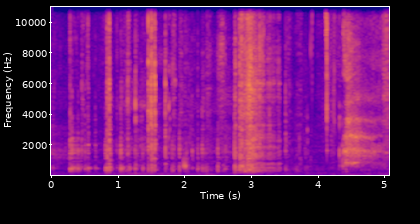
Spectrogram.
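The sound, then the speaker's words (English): A styrofoam cup is handled, giving off irregular squeaky scrapes and crinkly rubbing bursts with brief pauses between them, fairly loud and with no talking. “You can hear the. I got the styrofoam cup killing the environment.”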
